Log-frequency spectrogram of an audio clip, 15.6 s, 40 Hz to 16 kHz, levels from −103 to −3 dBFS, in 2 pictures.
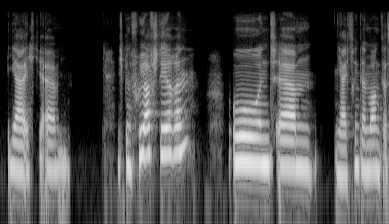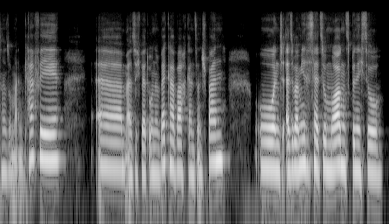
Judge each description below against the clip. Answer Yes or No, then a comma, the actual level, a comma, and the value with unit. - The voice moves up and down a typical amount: Yes, average, 3.6 semitones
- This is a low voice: No, medium, 185 Hz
